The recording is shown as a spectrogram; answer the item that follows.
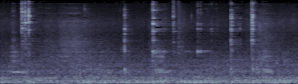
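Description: Forks and knives clinking against ceramic plates as food is cut for tasting: several short, sharp clinks spread through, over a low room hum.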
